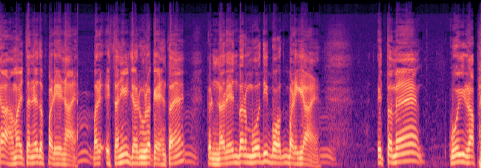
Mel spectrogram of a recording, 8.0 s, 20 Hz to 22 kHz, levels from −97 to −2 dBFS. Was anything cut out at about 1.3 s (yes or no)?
yes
